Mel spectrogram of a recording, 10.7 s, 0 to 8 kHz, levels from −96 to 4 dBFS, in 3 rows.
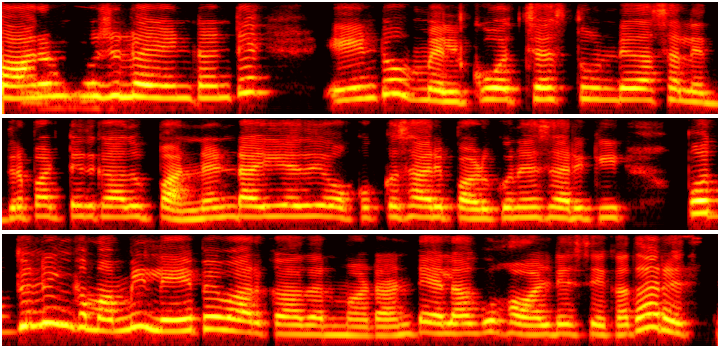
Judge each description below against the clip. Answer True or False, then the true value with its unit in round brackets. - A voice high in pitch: True (255 Hz)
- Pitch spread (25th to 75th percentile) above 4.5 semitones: True (5.0 semitones)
